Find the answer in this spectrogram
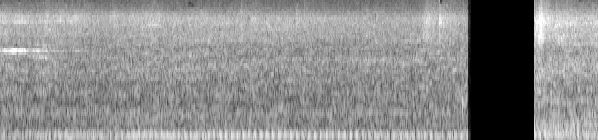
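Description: Steady low engine rumble that cuts off abruptly into silence about three and a half seconds in.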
